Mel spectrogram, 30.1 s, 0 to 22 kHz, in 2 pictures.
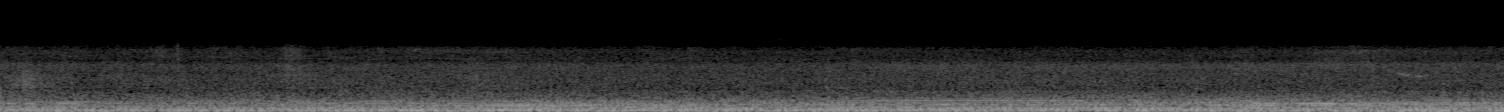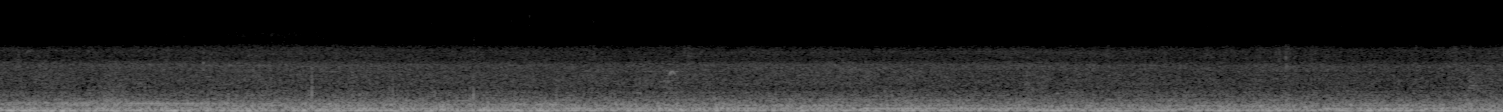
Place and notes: in the Park, Distant school students are practicing traditional musical instruments, Aircraft flying through
Binaural recordings, Sony PCM D100 + Soundman OKM II
Neihu District, Taipei City, Taiwan, 27 February 2014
